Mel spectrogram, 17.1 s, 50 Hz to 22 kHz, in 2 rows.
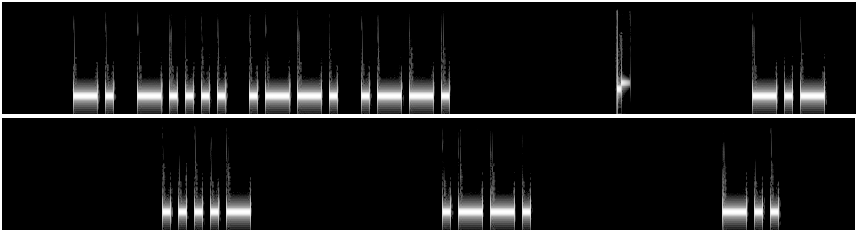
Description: Morse code, heard as a keyed tone, about 15 wpm, spaced as for 6 wpm, 700 Hz. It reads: N6PP K4PD
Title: USA Call Signs - 4 Characters - 8x Character Spacing - 15wpm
